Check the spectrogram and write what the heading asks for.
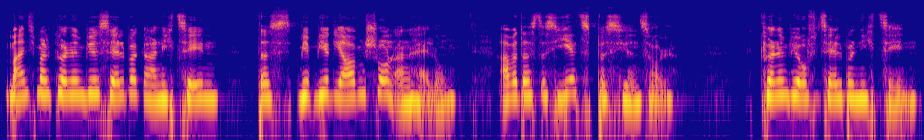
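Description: A woman preaching a sermon, earnest and encouraging, slowing down for emphasis. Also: fairly high pitch, fairly even intonation.

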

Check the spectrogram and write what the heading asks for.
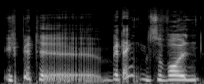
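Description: A man doing a scheming cardinal, high sugary voice, lively lilt, gravelly edge, sly courtly manner, audiobook. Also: measured pace, dry recording, clean studio sound, full character voice. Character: scheming older male cardinal, smooth and sly.

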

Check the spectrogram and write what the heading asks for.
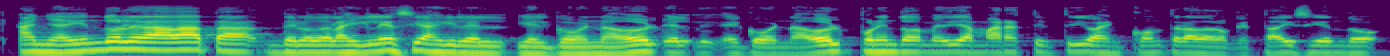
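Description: A man with a Puerto Rican accent giving emphatic, heated commentary in a casual live video, talking straight to his viewers with sudden loud bursts. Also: a little high, fast, smooth. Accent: Puerto Rican Spanish. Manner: informal, addresses viewers as "mi gente". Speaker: live-stream political commentator.

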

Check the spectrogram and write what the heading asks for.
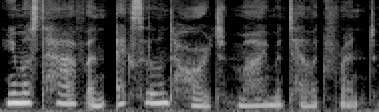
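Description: A woman voicing a learned, flattering male insect in a whispered bedtime storybook reading. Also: mid-range voice, measured pace, creaky, husky, no echo. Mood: approving. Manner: whispered, soft.

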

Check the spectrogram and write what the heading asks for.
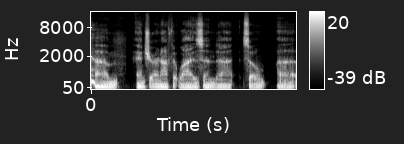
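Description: A man's voice: a bass voice, steady tone, slow pace, fairly bright tone, no room sound, studio quality. A man, a songwriter, talking thoughtfully and hesitantly in an interview, with many fillers. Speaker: songwriter and musician, interview guest. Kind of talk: casual interview chat. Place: studio.

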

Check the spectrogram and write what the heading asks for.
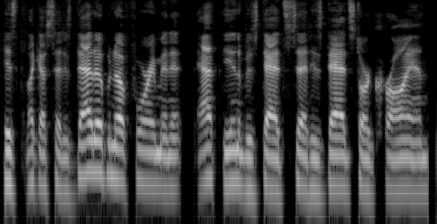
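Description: Man, podcast co-host, chatty storyteller, bright tense tone, dry close mic. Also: medium pitch, steady tone, fast, no room sound. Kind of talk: casual chat.

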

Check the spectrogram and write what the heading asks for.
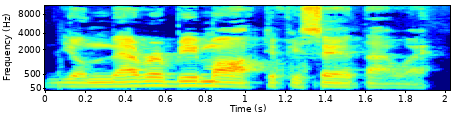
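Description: A man's voice: fairly low pitch, fast talker, a bit bright. A man chatting casually as a podcast guest, with a wry, self-deprecating sense of humour. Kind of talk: casual chat. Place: barn.

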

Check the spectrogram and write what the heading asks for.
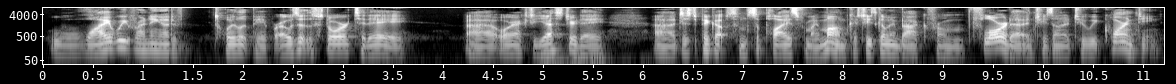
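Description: A man with a lowish voice talks casually with a friend over beers, spinning jokes and everyday stories at an easy pace. He sounds like a relaxed podcast co-host. The room around him has a bit of echo. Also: brisk. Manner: joking, talkative storyteller. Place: echoey cottage room.

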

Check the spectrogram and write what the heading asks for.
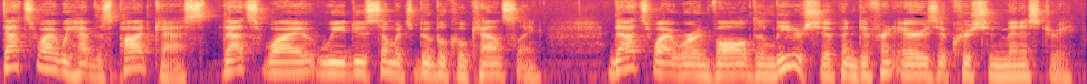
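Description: Bright-voiced older man, earnest podcast host. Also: mid-range voice, lively intonation, brisk, creaky, breathy edge. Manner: earnest, encouraging.

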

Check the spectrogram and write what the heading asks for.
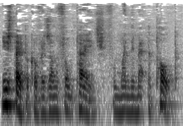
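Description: Jokey English football fan. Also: male voice, on the low side, brisk, darkish tone, a little hiss or hum, low-quality recording. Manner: upbeat, jokey, sharing trivia. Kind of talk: casual chat.

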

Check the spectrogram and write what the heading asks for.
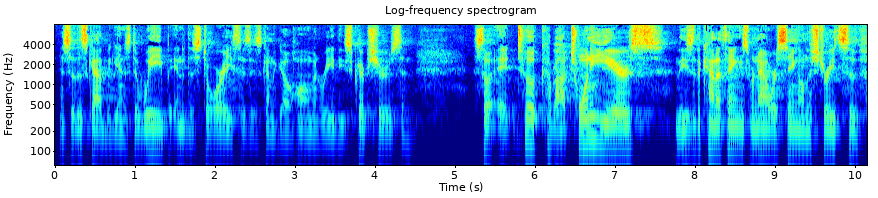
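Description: A man's voice: lowish voice, fairly quick, a bit bright. A man giving an earnest sermon, stretching out key words for emphasis. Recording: church hall with long reverb.

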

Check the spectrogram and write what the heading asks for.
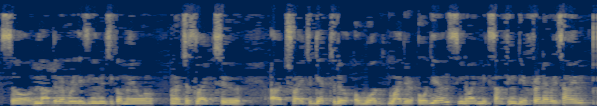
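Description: A young man from Italy speaks English with an Italian accent, friendly and laughing easily as he hunts for the right words. His tone is soft and mellow. The sound comes through somewhat dull and lo-fi, like audio on a remote call. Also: mid-range voice, level tone, fast. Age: 20s. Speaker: guest musician. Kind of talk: casual interview.

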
